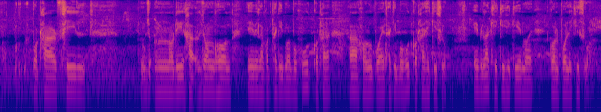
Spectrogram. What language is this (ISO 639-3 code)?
asm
